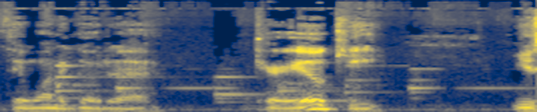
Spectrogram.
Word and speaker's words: karaoke: Oh, you're a karaoke. That's right. You are a karaoke. Karaoke is another one of those words.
